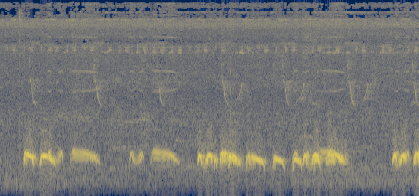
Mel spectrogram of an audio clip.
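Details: Spotted dove cooing used as a trapping lure: after a brief quiet start, short rounded coos come in clustered bursts with small gaps. Distant thin bird chirps sound overhead.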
